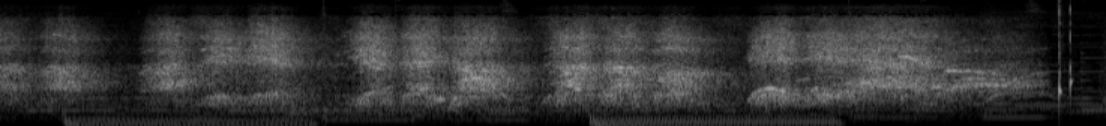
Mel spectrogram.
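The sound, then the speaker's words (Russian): A crowd of fans shouts a fan chant together at the entrance to a cinema, in loud, rhythmic bursts, voices rising and falling in unison over a low rumbling hum, with a couple of sharp clicks at the end. “Потому что атмосфера даже вне зала, она такая да, они кричали фанчарт на входе в кинотеатр.”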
